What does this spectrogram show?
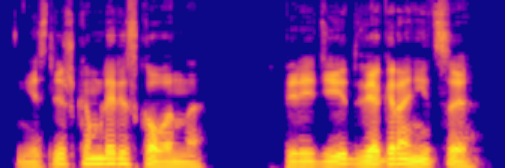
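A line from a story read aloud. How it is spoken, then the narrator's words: Quiet question. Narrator (Russian): тихо спросил Олег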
